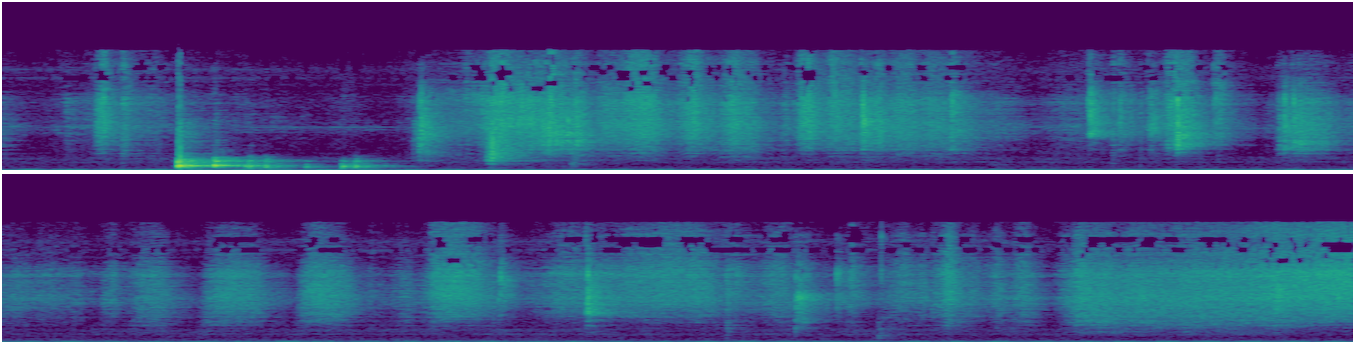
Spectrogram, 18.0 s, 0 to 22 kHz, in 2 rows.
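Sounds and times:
low steady hum: 0.0s - 18.0s
brush swishing across paper: 14.9s - 18.0s.

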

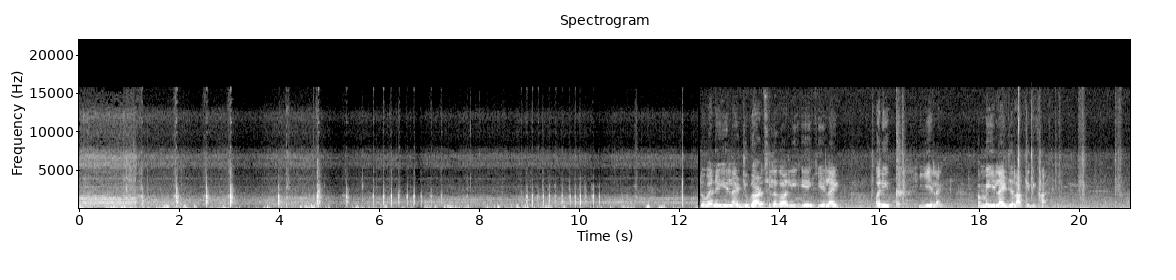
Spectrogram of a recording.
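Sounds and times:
knife chopping on wooden board: 4.0s - 7.3s.

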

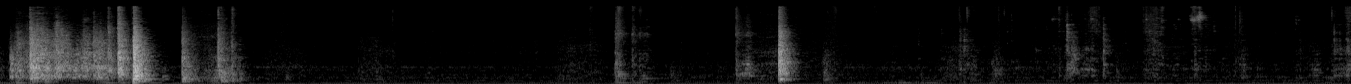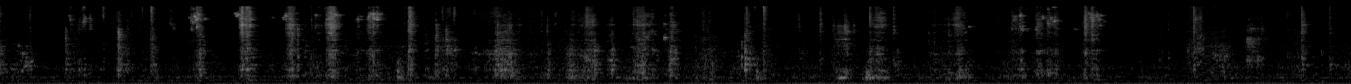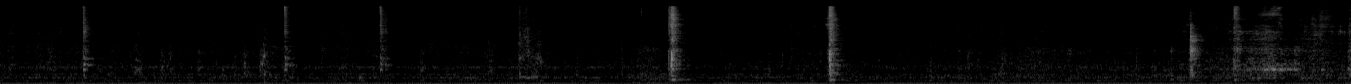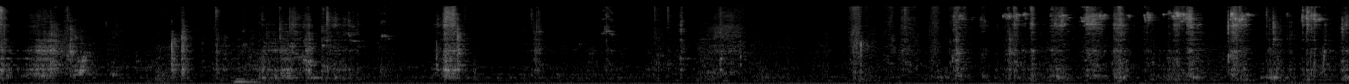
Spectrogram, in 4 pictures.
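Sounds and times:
metal wire hook clicking and scraping: 9.4s - 28.0s, 42.1s - 48.0s, 49.4s - 54.0s.

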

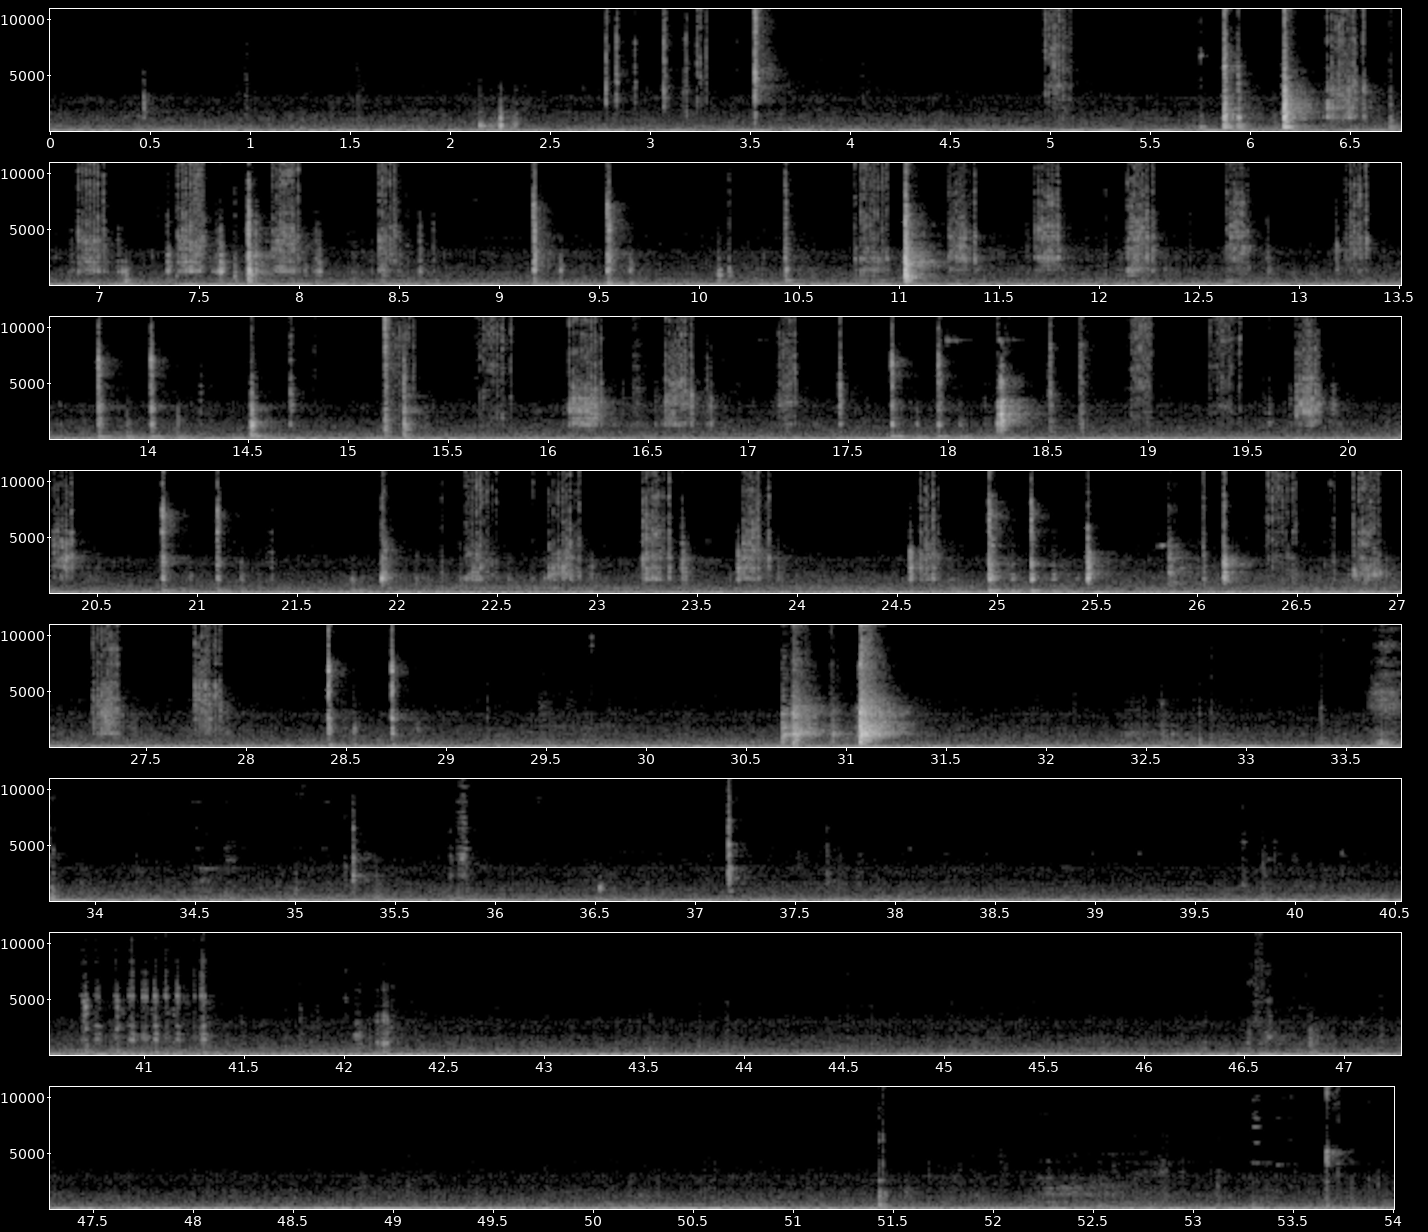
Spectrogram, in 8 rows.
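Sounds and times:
steady low hum: 0.0s - 54.0s
metallic clicks of hand tools: 5.0s - 28.9s.

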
